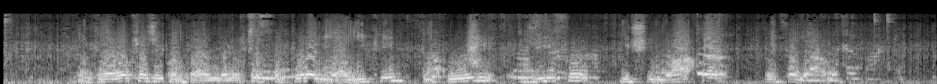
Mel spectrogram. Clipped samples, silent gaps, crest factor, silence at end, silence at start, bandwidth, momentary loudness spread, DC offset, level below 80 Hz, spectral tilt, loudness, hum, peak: under 0.1%; none; 10 dB; 0 s; 0.05 s; 11.5 kHz; 13 LU; under 0.1%; -30 dBFS; -5.5 dB/octave; -10 LUFS; none; 0 dBFS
